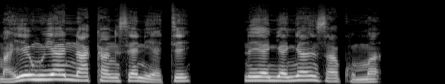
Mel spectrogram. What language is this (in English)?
Akan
